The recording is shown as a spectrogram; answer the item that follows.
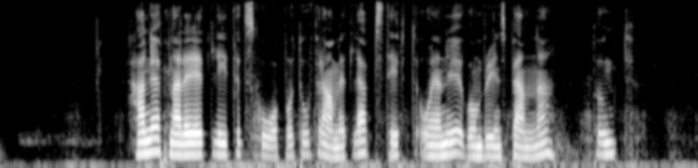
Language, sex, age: Swedish, female, 56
